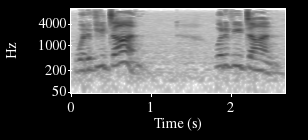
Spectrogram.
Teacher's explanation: notice that the H is dropped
